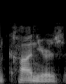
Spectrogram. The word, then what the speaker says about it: Conyers: John Conyers, emphasis on the first syllable.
